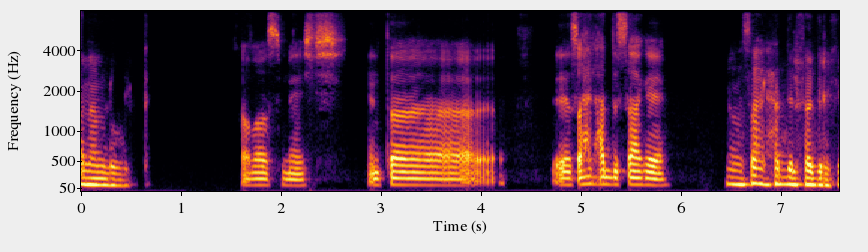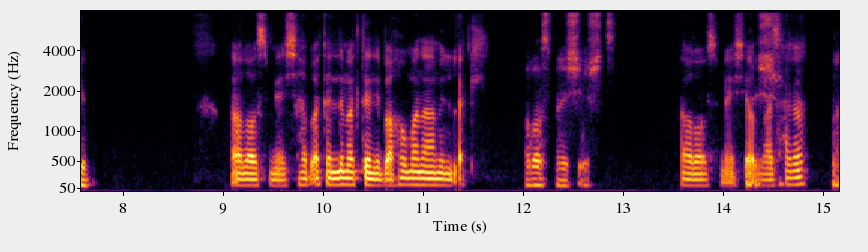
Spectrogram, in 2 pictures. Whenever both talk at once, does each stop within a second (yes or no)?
yes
